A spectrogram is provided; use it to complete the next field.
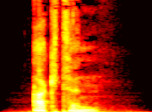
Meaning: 1. plural of Akte 2. plural of Akt
- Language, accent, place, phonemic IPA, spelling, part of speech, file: German, Germany, Berlin, /ˈaktən/, Akten, noun, De-Akten.ogg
